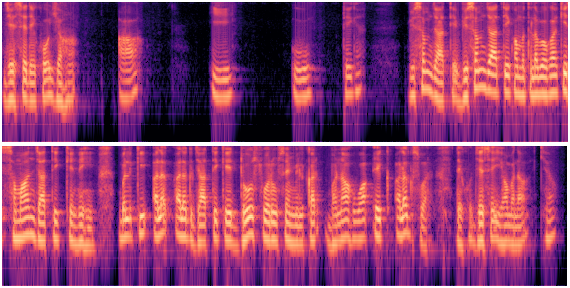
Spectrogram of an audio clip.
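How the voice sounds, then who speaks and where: A woman's voice: medium pitch, normal speed, darkish tone. A woman teaching grammar in a lecture, asking questions and then answering them herself.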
